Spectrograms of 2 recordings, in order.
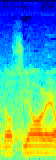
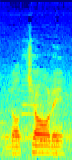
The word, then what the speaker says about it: Nocioni: Victoria in Spain uh you can say his name nocione or nochione it's an Italian name but he uh it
